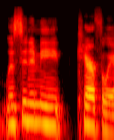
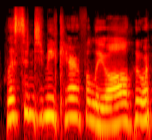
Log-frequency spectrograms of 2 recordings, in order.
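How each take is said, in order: First: Said in the usual way. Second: Mock preacher calling out to the heavens, higher and louder; hammed-up sermon voice, mock-solemn; grand heavenly proclamation. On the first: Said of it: "I'm like". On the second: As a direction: proclaim it like a prophet addressing the multitudes. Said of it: "I keep looking up".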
